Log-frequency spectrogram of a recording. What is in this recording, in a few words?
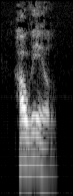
"houweel", Dutch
